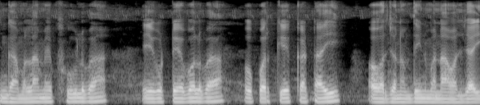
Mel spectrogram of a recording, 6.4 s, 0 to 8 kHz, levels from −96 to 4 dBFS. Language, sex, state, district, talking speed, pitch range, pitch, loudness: Bhojpuri, male, Bihar, Muzaffarpur, 130 wpm, 100-110 Hz, 105 Hz, -17 LUFS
